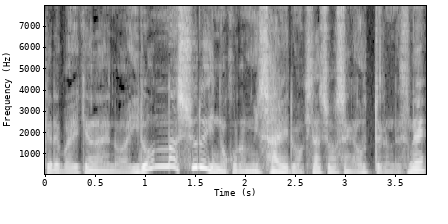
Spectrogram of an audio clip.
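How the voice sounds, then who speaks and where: A man's somewhat breathy, medium-pitched voice at a very fast pace. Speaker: military journalist. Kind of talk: radio interview.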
